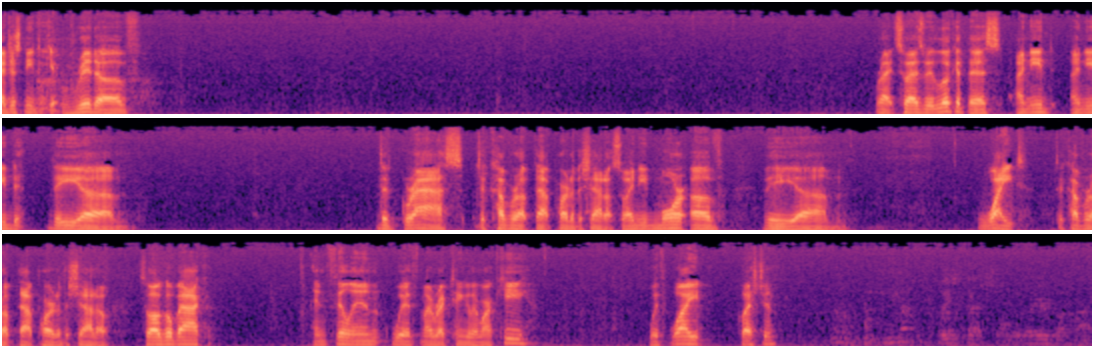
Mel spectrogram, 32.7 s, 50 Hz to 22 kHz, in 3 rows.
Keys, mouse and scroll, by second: 0.7 ctrl+=, 1.2 ctrl+=, 7.0 click, 7.4 click, 20.1 click, 25.2 click, 27.3-32.7 drag.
